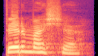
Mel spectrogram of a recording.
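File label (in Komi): "тэрмася", Komi, female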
